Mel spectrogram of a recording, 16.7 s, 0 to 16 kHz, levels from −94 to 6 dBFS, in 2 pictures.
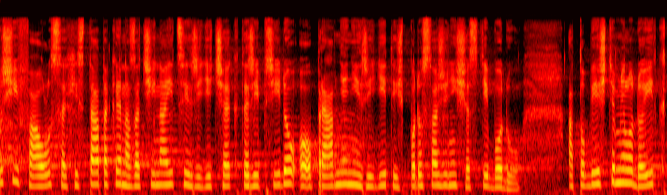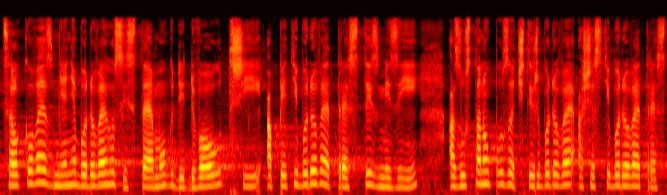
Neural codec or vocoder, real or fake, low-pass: none; real; 10.8 kHz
